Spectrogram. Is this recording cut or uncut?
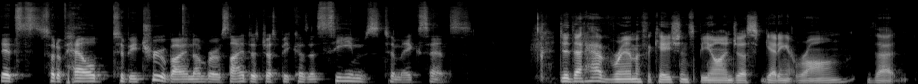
uncut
